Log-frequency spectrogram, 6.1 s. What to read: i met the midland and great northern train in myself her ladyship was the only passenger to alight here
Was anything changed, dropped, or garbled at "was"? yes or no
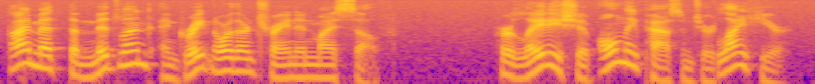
yes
